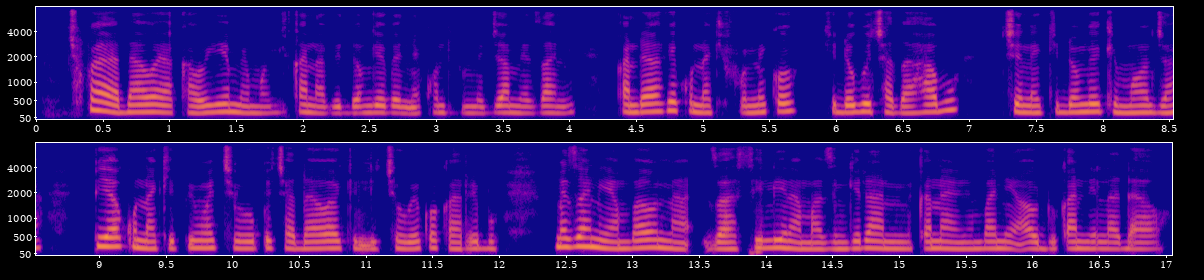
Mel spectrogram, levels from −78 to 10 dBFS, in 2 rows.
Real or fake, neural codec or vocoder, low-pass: fake; codec, 16 kHz, 4 kbps, FunCodec, trained on Chinese and English, 50 frames a second; 7.2 kHz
